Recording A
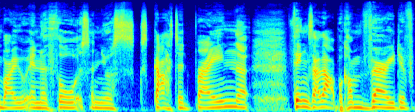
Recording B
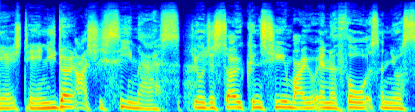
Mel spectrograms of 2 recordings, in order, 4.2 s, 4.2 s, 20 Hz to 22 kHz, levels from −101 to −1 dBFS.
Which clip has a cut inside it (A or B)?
B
